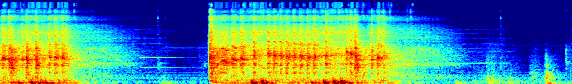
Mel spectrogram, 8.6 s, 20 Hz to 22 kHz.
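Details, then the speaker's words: 2000 Ford Ranger 3.0L V6 after rebuild, old-smelling fuel: fires, stumbles and dies, restarts and runs unevenly a couple of seconds before fading; running a little rough, cause unknown. "the engine is kind of uh I want to say it's running terrible but it is running a little rough"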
